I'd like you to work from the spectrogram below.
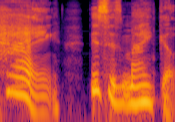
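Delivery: deliberately terrible, overdone put-on voice with swooping pitch. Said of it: "imitating you doing a horrible".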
